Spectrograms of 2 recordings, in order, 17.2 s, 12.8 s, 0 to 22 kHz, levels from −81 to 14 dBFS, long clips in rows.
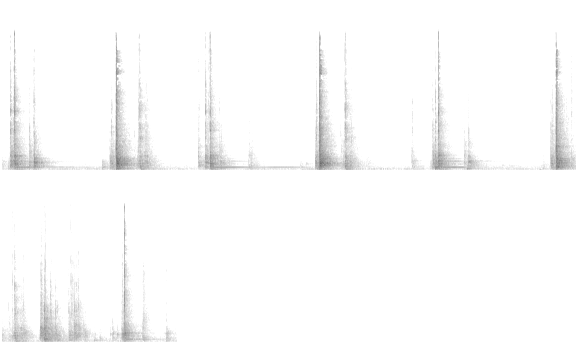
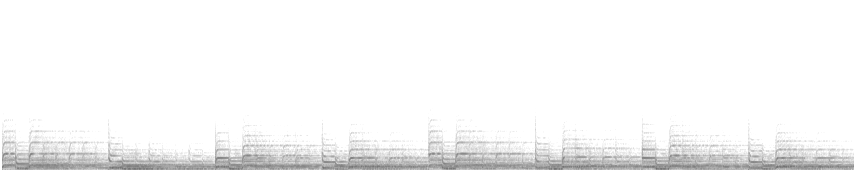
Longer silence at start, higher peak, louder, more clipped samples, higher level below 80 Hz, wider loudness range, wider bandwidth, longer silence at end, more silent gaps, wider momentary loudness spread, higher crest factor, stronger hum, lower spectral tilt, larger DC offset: about the same, 0.1 s vs 0 s; first, -14 dBFS vs -22 dBFS; about the same, -40 LUFS vs -38 LUFS; neither; second, -84 dBFS vs -64 dBFS; first, 10 LU vs 1 LU; first, 16 kHz vs 7.6 kHz; first, 6.1 s vs 0 s; neither; first, 23 LU vs 6 LU; first, 34 dB vs 14 dB; neither; second, -0.5 dB/octave vs -7 dB/octave; neither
